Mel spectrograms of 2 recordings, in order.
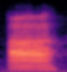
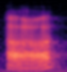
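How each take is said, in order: First: The pitch stays high and level. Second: The pitch dips down and then rises. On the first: "the first tone is ah" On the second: "the third tone that goes down and up"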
